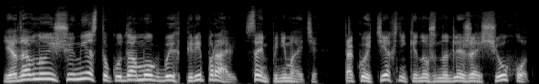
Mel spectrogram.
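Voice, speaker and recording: Guy reading a grim hard army captain, clipped lines, kinda higher voice, dry sound. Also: lively intonation, fast talker, darkish tone, no echo, lightly acted. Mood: weary. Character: gruff hardened male soldier captain.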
